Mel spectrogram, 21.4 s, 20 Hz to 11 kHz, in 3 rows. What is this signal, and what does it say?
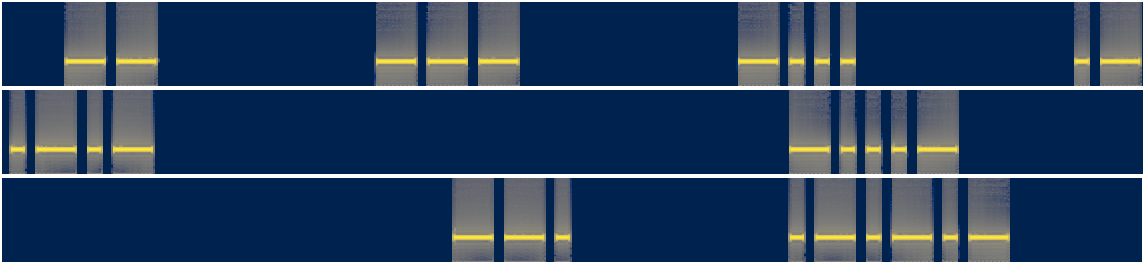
Morse code, heard as a keyed tone, about 15 wpm, spaced as for 5 wpm, 1000 Hz. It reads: MOB. <BT> G.
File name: qotdfiles / 5wpm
